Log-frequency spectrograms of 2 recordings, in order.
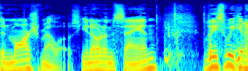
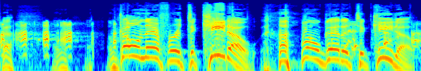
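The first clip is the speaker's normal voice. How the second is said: put-on much higher, dopey old man voice, laughing through it; mock Biden voice; 12 semitones higher, 5 dB louder than usual. Host mocking Joe Biden, in a much higher dopey voice. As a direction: play a confused old man chasing a taquito, pitched way up. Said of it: "he's like".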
